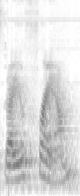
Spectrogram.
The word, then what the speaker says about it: diaphragm: a diaphragm but it's diaphragm the g is silent and the diaphragm's job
